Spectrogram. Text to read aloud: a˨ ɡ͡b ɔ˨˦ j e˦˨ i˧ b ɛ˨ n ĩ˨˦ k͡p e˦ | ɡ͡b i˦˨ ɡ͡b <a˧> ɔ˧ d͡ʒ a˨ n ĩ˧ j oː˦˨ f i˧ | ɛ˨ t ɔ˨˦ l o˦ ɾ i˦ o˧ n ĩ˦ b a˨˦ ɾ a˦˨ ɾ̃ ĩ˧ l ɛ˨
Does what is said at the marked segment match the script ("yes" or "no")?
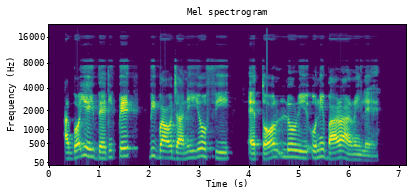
yes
